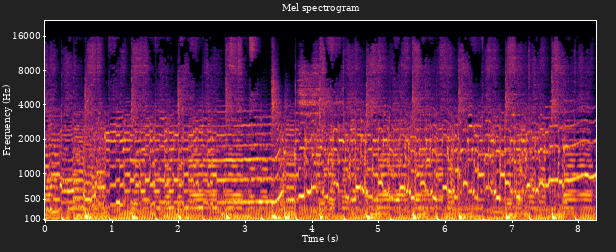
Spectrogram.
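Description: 1980s rock recording digitised from magnetic tape: an electric guitar lead line plays over bass and a steady drum beat, sliding up to a new note about halfway through.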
